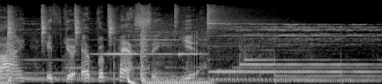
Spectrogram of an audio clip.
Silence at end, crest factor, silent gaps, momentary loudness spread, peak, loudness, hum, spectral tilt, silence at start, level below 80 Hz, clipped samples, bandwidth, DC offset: 0 s; 18 dB; none; 10 LU; 0 dBFS; -19 LUFS; none; -3.5 dB/octave; 0 s; -34 dBFS; under 0.1%; 19 kHz; under 0.1%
